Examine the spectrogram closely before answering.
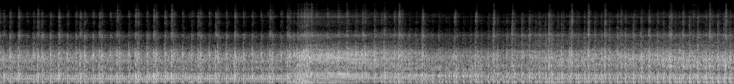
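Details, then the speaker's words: Honda NSR250R-SP MC18 250cc two-stroke grey import on JHA pipes, start of a restoration project, power valve servo turning: crisp, even burble with a brief throttle blip that settles back to a steady idle. Normal two-stroke idle. "Wow, those pipes sound Those pipes, JHA pipes, sound lovely. I'm so happy."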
